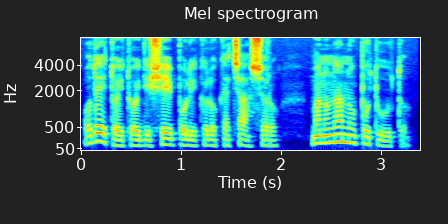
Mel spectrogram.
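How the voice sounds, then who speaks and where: A man voicing a desperate middle-aged father who pleads, a little higher than his plain reading. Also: expressive, fast talker, mellow, no room sound, lightly acted. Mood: pleading.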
